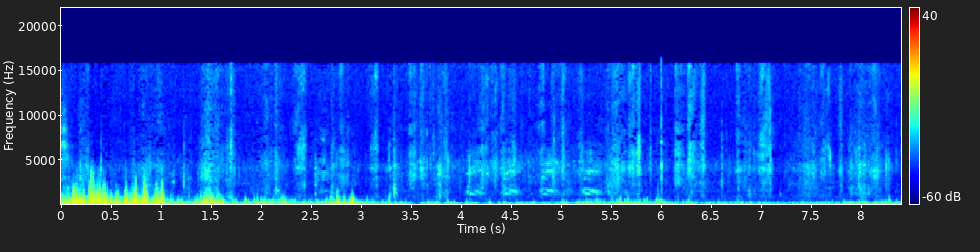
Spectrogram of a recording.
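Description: A horse snuffling and breathing at a hand near the start, then hoofsteps and footsteps on dry grass as the horse walks alongside. A crow caws about four times a little after the middle.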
